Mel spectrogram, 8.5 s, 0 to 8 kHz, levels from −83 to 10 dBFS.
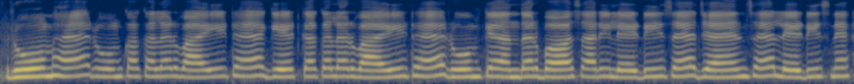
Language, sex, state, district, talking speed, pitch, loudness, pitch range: Hindi, female, Chhattisgarh, Raipur, 160 wpm, 280 Hz, -16 LUFS, 265-290 Hz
